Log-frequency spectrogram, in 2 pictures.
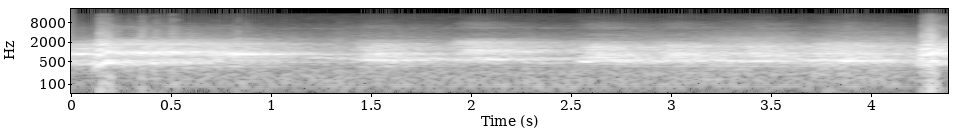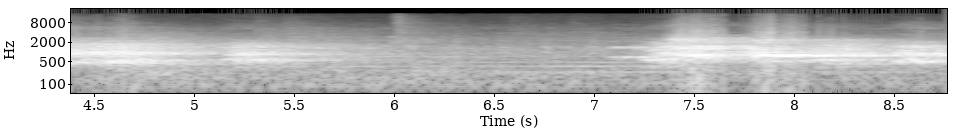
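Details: Many dogs barking together at a place called The Barking Lot, recorded 11/3/17; dense overlapping barks and yips repeating several times a second, with a brief lull near the end before the chorus swells again.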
